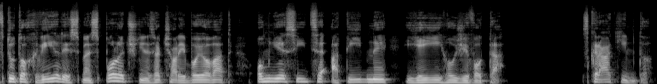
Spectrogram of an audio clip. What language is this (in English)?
Czech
